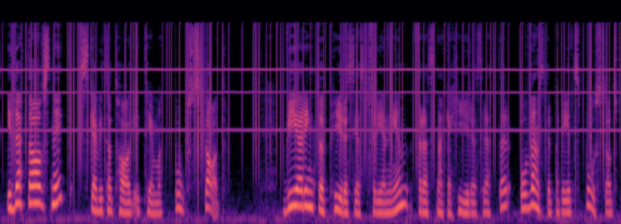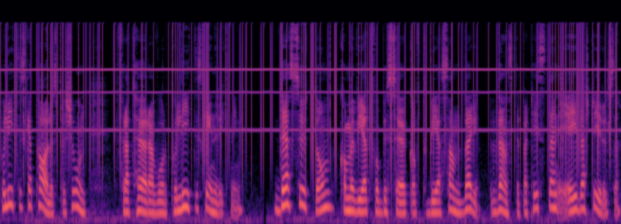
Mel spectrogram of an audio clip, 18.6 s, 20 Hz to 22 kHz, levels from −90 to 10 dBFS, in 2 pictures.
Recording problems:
crackle, like an old record; loud; 9 dB below the speech
high-pitched whine; noticeable; throughout; 7 kHz, 10 dB below the speech

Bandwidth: 15 kHz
